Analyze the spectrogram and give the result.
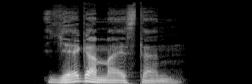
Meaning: dative plural of Jägermeister
- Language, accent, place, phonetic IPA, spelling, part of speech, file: German, Germany, Berlin, [ˈjɛːɡɐˌmaɪ̯stɐn], Jägermeistern, noun, De-Jägermeistern.ogg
